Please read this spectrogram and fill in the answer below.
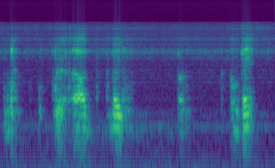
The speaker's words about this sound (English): Okay, you're cutting out. Hang on a second.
